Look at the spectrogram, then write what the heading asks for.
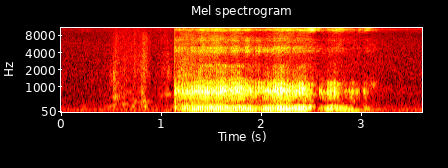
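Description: A Shih Tzu snores loudly, a deep rattling rasp swelling through a long breath.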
